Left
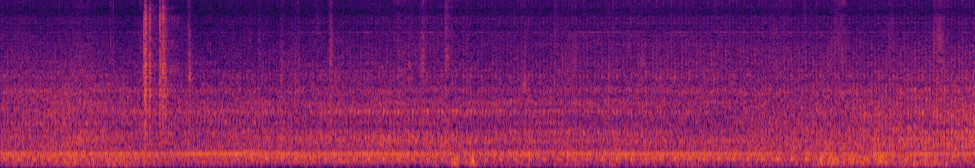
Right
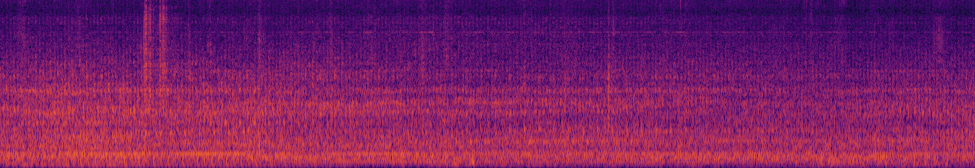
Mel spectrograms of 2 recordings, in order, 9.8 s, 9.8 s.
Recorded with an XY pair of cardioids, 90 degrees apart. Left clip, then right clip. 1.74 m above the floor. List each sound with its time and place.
1.4 s a camera shutter: 65° left, 3 m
